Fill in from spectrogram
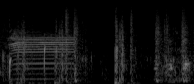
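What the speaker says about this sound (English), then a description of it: "Well, there's sheep, so." A Minecraft sheep bleats in a quick, clear wavering call at the start, followed by short soft game noises.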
